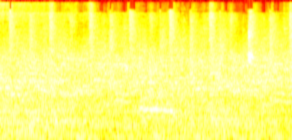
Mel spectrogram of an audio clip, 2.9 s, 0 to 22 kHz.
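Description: Racing cars, among them a TVR Griffith and a Mazda RX-7, drive past in the Gran Turismo 4 video game, a constant engine drone and roar of passing traffic at moderate volume beneath a commentator's voice.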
